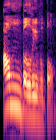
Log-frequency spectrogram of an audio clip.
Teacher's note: You probably think you're saying unbelievable, but in reality, most people are probably saying unbelievable because the B is a bilabial sound produced with the two lips, just like an M, the N assimilates to become an M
